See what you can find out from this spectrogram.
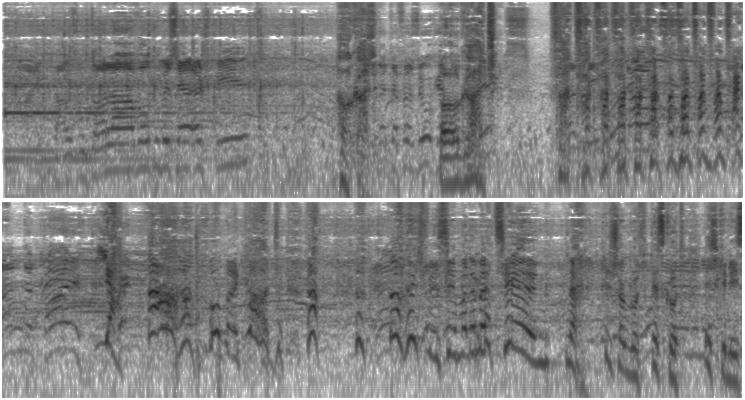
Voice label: Moderator; Planko

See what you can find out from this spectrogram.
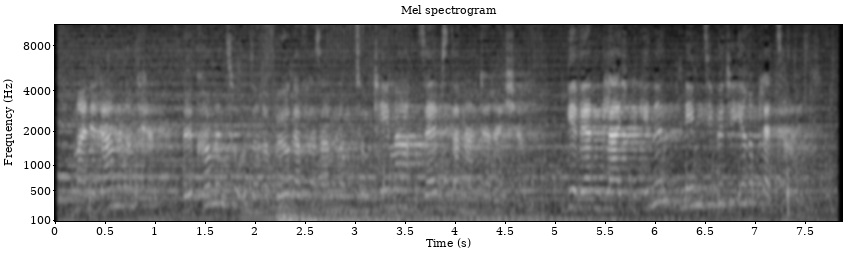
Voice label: Ansagerin; Stimmproben; Arrow

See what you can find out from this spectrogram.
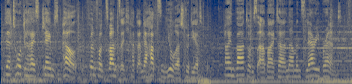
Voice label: Polizistin

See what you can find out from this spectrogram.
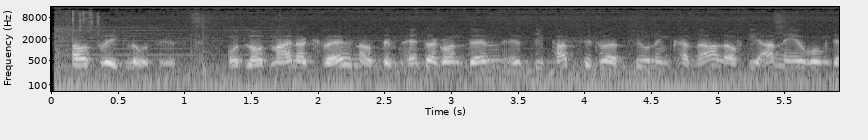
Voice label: Reporter; For All Mankind

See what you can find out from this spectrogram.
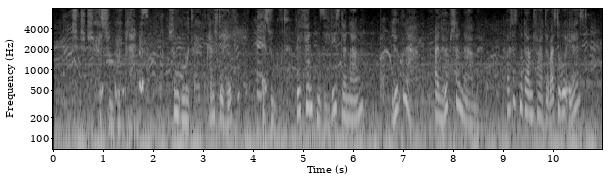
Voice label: Frau; New Amsterdam

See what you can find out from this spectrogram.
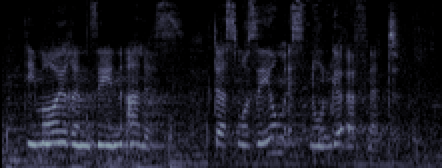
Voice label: Durchsage, Stimmproben

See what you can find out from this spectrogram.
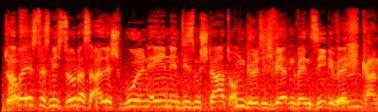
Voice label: Reporter, Stimmproben

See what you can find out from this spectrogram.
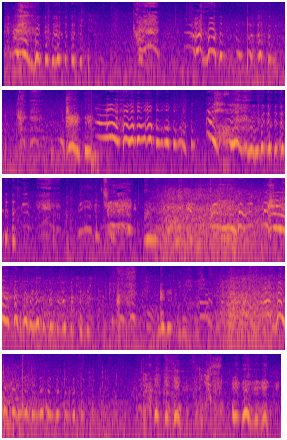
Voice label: Weinende Frau, Stimmproben; Seinfeld

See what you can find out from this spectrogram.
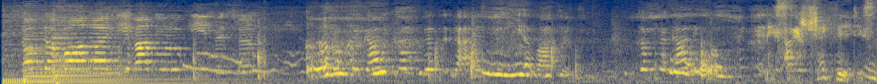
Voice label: Durchsage; Stimmproben; Die Nanny

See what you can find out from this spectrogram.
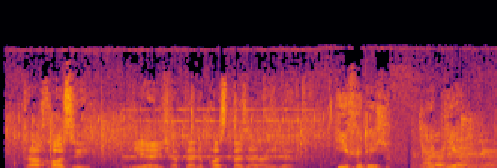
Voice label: Telefonistin Kellnerin; Ivan

